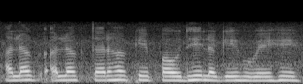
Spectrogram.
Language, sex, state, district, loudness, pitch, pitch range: Hindi, female, Bihar, Patna, -12 LUFS, 190 Hz, 185-200 Hz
